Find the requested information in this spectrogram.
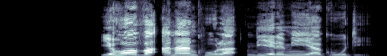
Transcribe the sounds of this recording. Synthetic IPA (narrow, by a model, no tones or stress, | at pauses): jɛɦɔvaʔanajaŋkʰulandijɛɾɛmijakuːtḭ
